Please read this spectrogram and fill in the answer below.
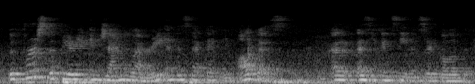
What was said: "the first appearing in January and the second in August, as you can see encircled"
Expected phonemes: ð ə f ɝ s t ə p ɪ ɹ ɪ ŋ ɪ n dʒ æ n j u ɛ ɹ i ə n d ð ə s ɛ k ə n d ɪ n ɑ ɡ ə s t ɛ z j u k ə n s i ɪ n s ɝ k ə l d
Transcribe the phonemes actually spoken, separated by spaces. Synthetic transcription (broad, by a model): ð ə f ɝ s t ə p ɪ ɹ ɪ ŋ ɪ n dʒ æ n j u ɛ ɹ i ə n d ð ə s ɛ k ə n d ɪ n ɑ ɡ ə s t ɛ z j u k ə n s i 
